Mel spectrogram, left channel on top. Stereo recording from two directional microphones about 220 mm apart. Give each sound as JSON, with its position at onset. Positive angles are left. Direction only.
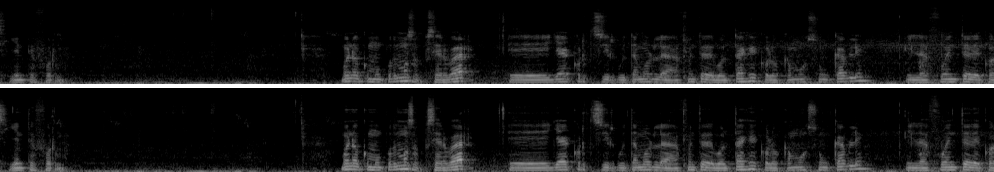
{"t": 0.3, "sound": "speech", "side_deg": -45}
{"t": 3.0, "sound": "speech", "side_deg": -45}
